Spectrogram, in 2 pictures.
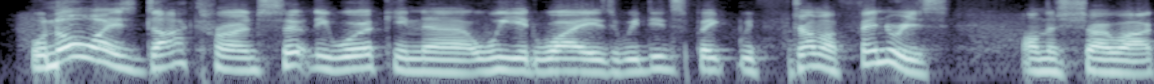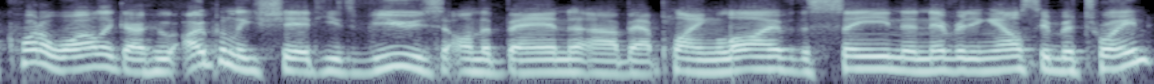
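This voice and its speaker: A man with an Australian accent and a fairly high voice speaks at a fairly quick pace, with ordinary pitch variation and hardly any pauses. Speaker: radio host. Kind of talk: radio interview.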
